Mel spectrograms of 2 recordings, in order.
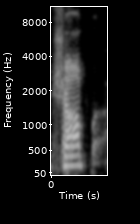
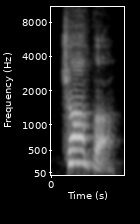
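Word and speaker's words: Ciampa: Champa. Champa.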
